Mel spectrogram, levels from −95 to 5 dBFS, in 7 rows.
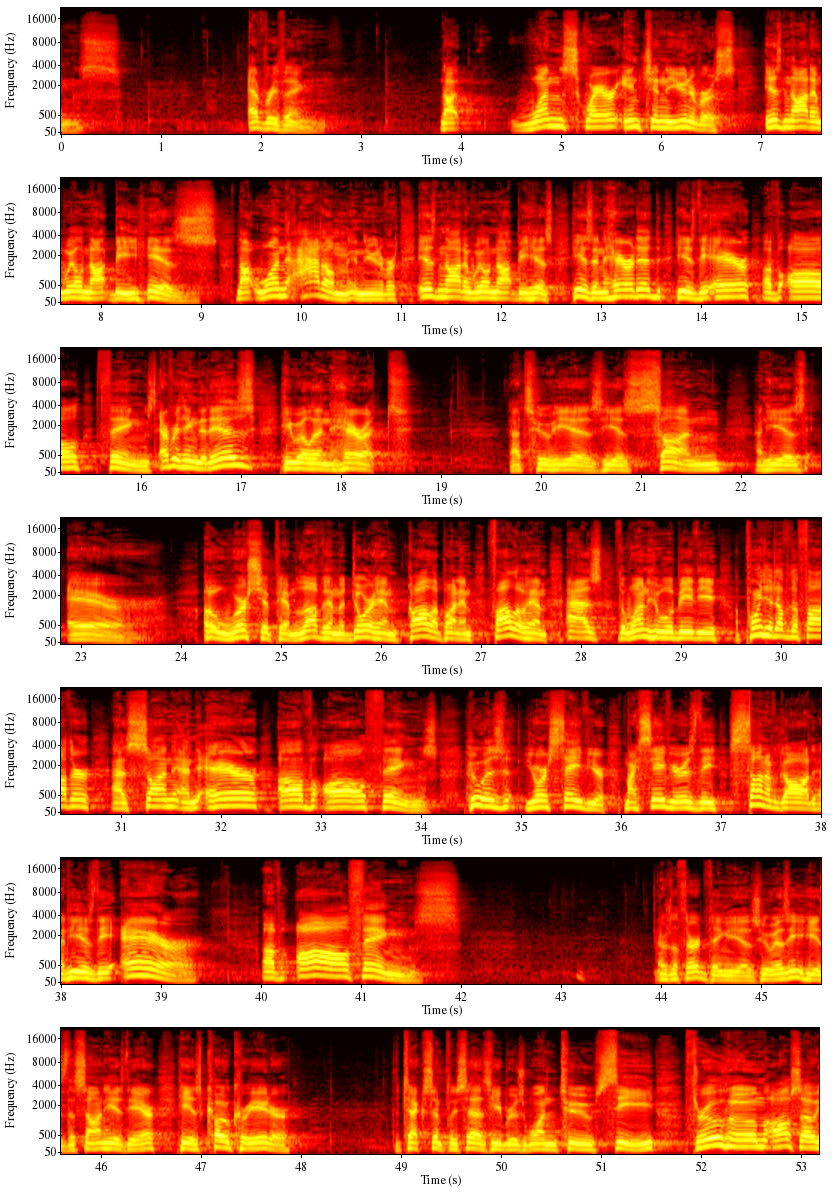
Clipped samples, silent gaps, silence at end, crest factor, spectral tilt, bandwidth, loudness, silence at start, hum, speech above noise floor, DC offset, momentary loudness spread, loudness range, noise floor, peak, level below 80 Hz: under 0.1%; none; 0 s; 16 dB; -5 dB/octave; over 20 kHz; -20 LUFS; 0 s; none; 46 dB; under 0.1%; 9 LU; 5 LU; -65 dBFS; -4 dBFS; -60 dBFS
